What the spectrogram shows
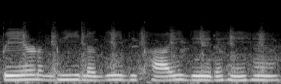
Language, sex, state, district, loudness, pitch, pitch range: Hindi, female, Uttar Pradesh, Lucknow, -13 LUFS, 200 Hz, 195-210 Hz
